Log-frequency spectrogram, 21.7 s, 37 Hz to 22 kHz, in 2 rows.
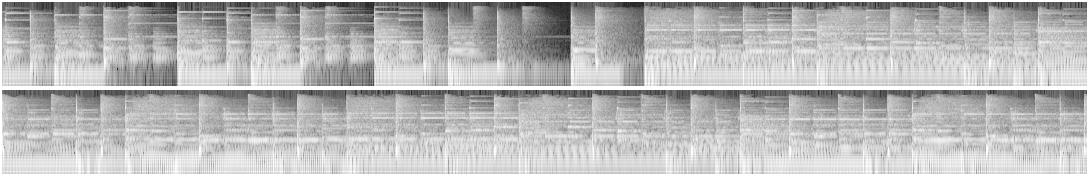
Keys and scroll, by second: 11.3 ctrl+Down.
